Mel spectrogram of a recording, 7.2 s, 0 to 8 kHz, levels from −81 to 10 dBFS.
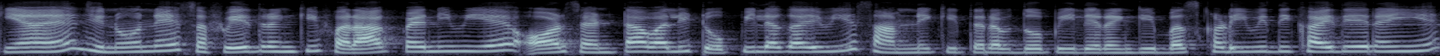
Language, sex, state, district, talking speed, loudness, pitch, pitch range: Hindi, female, Chhattisgarh, Korba, 260 wpm, -18 LUFS, 245 Hz, 215-260 Hz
